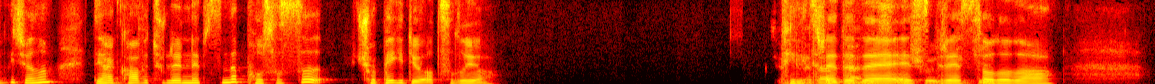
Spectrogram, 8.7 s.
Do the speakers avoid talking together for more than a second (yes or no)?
no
